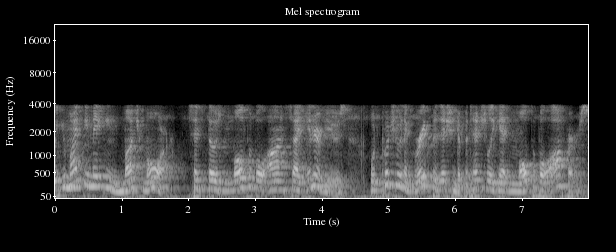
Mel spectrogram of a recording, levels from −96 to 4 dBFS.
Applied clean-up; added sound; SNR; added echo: neural separator model SepFormer DNS4.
